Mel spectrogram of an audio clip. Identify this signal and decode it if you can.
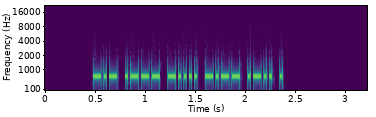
Morse code, heard as a keyed tone, about 44 wpm, 700 Hz. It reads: KJ6YLE
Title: USA Call Signs 45wpm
